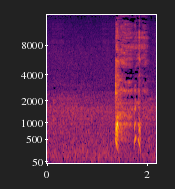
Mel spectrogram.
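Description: Low, steady background of gentle surf at the shoreline, then about one and a half seconds in a person gives one short, sharp cough, followed by two smaller catches.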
